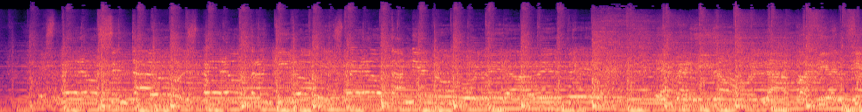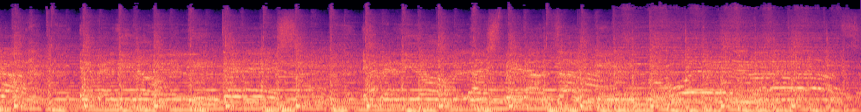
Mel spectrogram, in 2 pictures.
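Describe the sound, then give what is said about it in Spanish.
An indie rock song, a band's latest single, plays loud and steady throughout, with driving drums and dense layered guitars filling the mix, and no talking over it. “Lo que suena es …, es el último single de …”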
